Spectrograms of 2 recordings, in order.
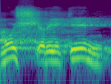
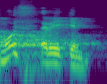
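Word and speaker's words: مشركين: Sya musyrikin. Musyrikin bukan musyrikin atau musrikin tapi besar.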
